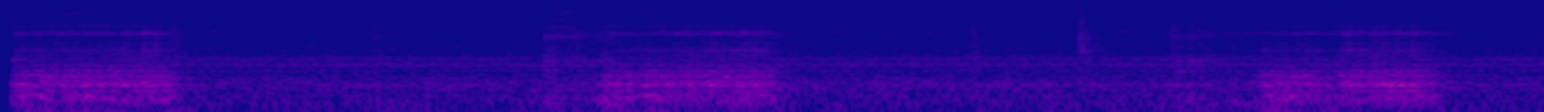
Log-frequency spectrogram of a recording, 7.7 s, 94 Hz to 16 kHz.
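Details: Person snoring during a live stream: rough, rattling snores on each in-breath, about 19 a minute, with quiet pauses between; snoring.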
